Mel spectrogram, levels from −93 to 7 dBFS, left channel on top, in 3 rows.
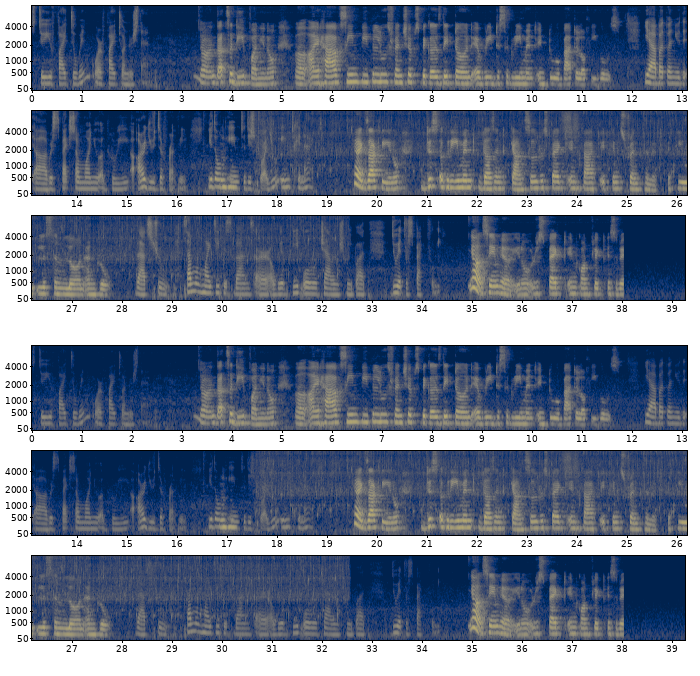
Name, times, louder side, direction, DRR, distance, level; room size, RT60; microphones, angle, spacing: voice 1, 0.0-2.4 11.9-18.7 28.3-34.4, left 8 dB, 75° left, 0.4 m, -39 dB
voice 2, 3.2-11.7 16.9-17.2 19.5-27.8 34.9-38.0, left 1 dB, 5° left, 0.4 m, -29 dB
Stream, 17.6-32.6, right 3 dB, 10° right, 1.4 m, -52 dB
head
